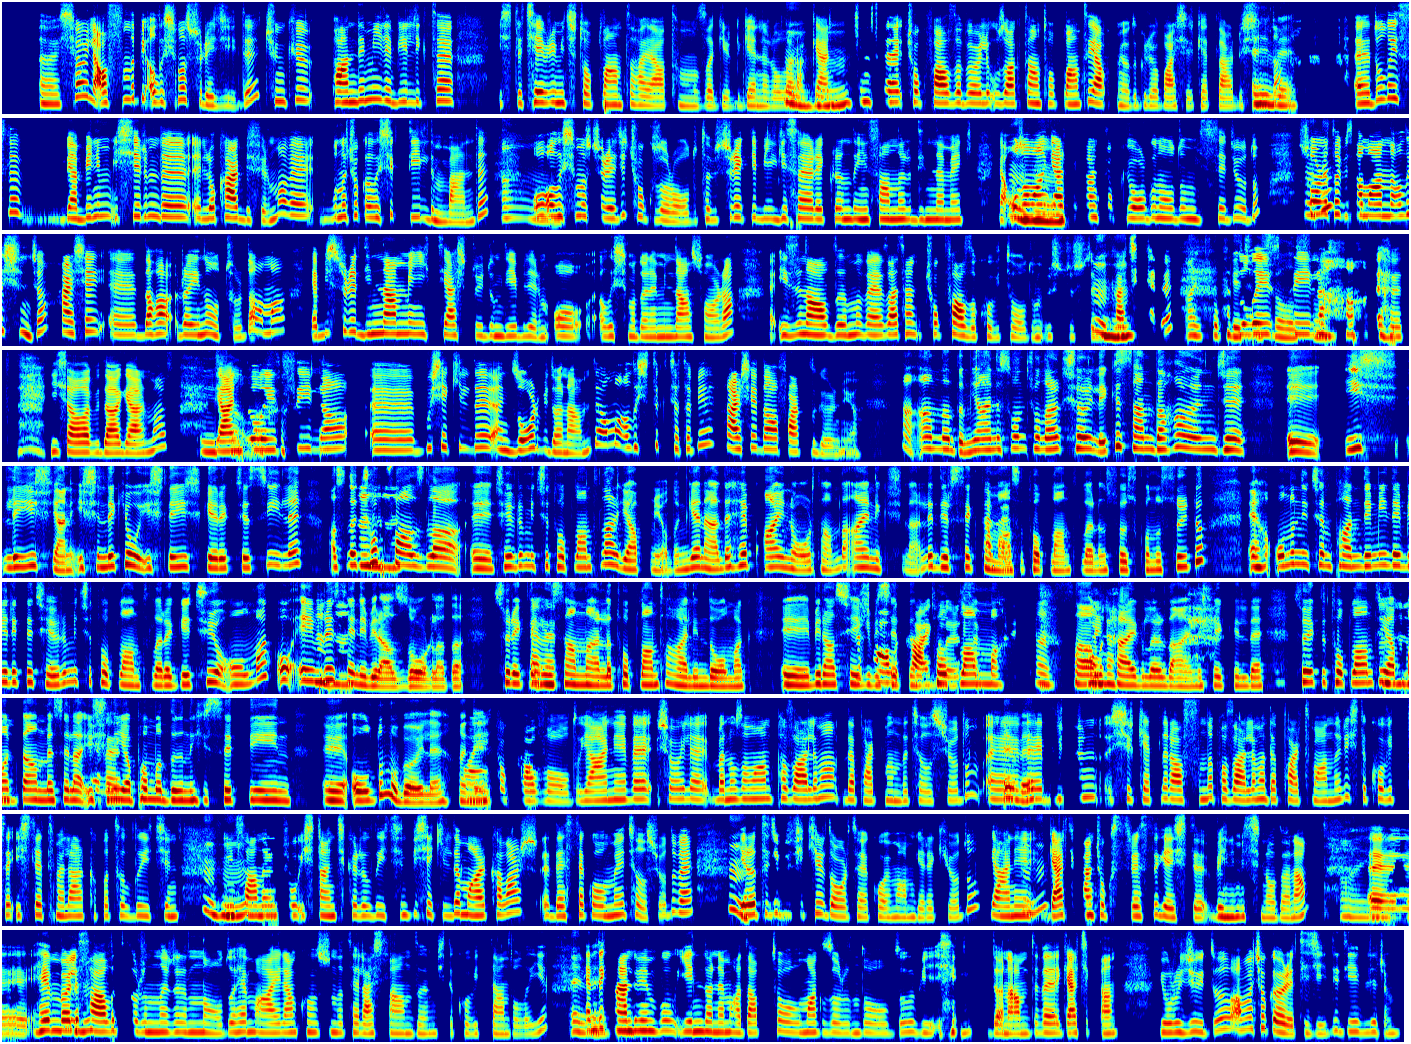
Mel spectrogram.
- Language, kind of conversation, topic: Turkish, podcast, Evde kendine zaman ayırmayı nasıl başarıyorsun?
- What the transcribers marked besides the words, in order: other background noise; tapping; chuckle; chuckle; chuckle; scoff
